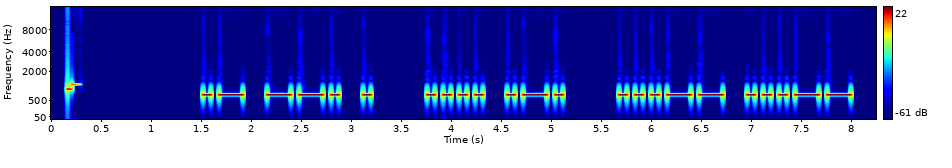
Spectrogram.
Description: Morse code, heard as a keyed tone, about 15 wpm, 700 Hz. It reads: AGE HR 33
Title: K1USN SST QSO Practice 15wpm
